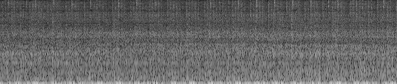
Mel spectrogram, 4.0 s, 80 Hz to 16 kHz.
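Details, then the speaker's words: Ducati 750 SS Supersport L-twin: lumpy uneven idle with loose metallic rattle on top; normal dry clutch chatter. "Hopefully you can hear just how nice that sounds. Obviously it's rattling, it's Ducati. That's what they do."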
